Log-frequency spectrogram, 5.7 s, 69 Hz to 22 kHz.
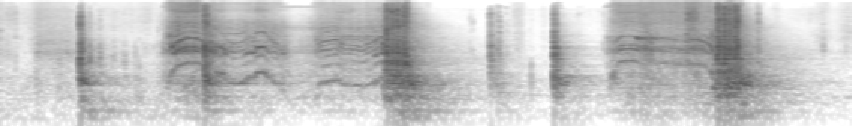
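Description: A power tool runs bolts back in on a 2002-2009 Chevy Trailblazer during a hood release cable replacement, with several whirring bursts that rise and fall in pitch, separated by brief pauses and sharp clicks, close and fairly loud.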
